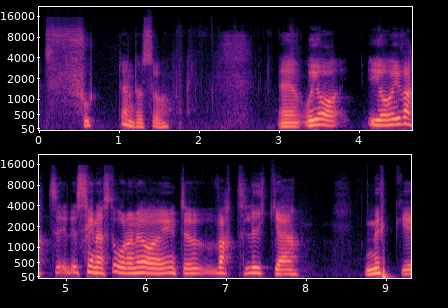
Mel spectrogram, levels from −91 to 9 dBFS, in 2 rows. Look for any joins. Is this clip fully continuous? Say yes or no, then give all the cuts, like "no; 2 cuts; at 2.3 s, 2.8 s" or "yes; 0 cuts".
yes; 0 cuts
